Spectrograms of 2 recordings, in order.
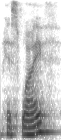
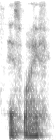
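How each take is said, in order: First: Said in the usual way. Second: Whispered under the breath. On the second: Shown as a demonstration. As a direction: whisper the words his wife. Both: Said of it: "Amanda was good with his wife".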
